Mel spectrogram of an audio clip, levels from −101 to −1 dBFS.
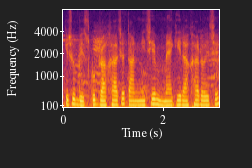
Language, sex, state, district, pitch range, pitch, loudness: Bengali, male, West Bengal, Kolkata, 130-145 Hz, 135 Hz, -14 LUFS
